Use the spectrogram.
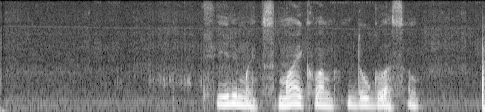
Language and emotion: Russian, neutral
